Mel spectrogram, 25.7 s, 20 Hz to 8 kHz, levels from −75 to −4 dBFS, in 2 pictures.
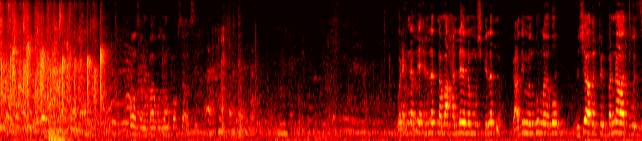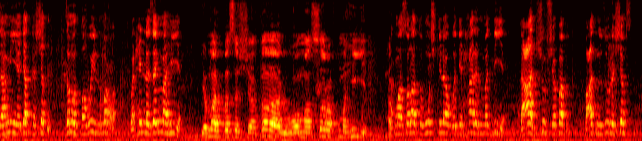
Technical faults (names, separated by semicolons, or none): wrong sample rate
